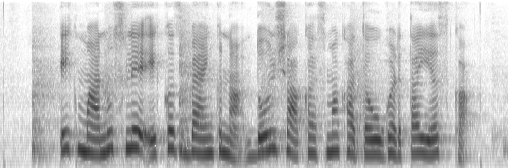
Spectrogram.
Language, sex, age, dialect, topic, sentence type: Marathi, female, 36-40, Northern Konkan, banking, statement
